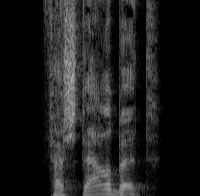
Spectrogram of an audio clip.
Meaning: second-person plural subjunctive I of versterben
- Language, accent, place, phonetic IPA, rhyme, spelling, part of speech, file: German, Germany, Berlin, [fɛɐ̯ˈʃtɛʁbət], -ɛʁbət, versterbet, verb, De-versterbet.ogg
